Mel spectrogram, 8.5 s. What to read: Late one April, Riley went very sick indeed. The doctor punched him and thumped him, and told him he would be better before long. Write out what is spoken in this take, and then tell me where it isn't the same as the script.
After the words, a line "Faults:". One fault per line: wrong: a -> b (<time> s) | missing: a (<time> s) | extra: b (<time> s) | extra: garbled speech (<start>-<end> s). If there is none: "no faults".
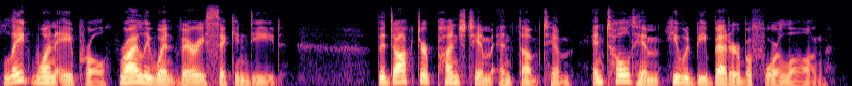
Late one April, Riley went very sick indeed. The doctor punched him and thumped him, and told him he would be better before long.
Faults:
no faults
